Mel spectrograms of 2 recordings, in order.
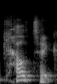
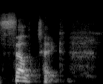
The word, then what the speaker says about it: Celtic: simple like you said the difference between celtic and celtic you know one is that the celtic cultural continuum has the word has always been pronounced with a hard cut sound but the football team from scotland is celtic and i don't know why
